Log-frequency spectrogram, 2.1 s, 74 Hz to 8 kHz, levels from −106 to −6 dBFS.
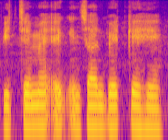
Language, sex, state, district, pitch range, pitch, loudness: Hindi, male, Arunachal Pradesh, Longding, 110-115 Hz, 115 Hz, -17 LUFS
